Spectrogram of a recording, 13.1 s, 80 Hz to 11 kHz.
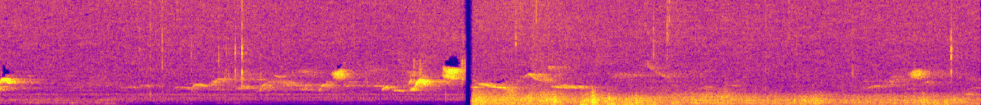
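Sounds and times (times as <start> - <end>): chaffinch singing: 1.6 - 10.0
thunder rumbling: 6.3 - 13.0.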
